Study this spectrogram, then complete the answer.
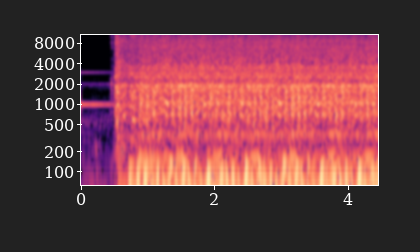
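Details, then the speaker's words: Turbo BMW E36 after blow-thru MAF wiring, base tune on stock ECU and recent fuel pump change: starter chugs steadily about three and a half beats a second with no firing; cranks but won't start, owner suspects fuel issue. "um put the battery in there went to go try to start it and uh didn't"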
